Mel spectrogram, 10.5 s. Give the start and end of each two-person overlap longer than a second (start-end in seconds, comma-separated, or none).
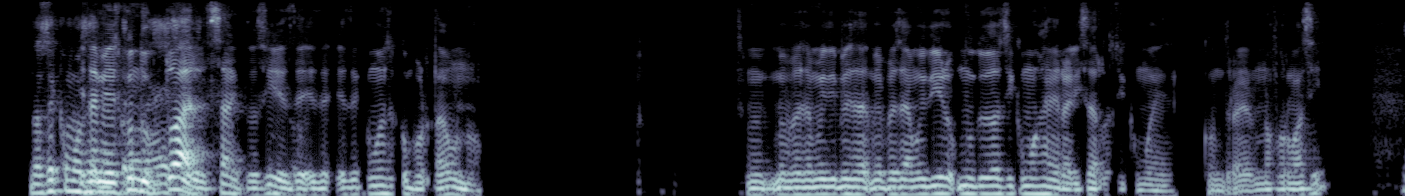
0.6-2.4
